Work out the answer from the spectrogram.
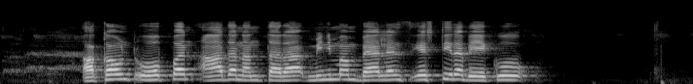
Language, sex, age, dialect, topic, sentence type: Kannada, male, 25-30, Coastal/Dakshin, banking, question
